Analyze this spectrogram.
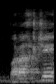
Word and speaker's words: پرخچے: اور وہ ہے پرخچے۔ اس کا درست لفظ پرخچے ہے، جبکہ اکثر پڑھے لکھے لوگ یا تعلیم یافتہ صاحب بھی اس کو پرخچے پڑھتے ہیں، تو درست لفظ ہے، تلفظ ہے اس کا پرخچے۔ ایسے ہی ایک لفظ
